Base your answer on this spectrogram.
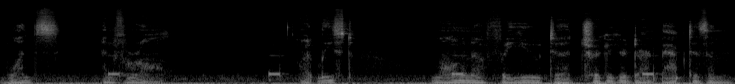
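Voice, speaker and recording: Male actor as tender werewolf boyfriend, extremely low breathy voice, slow halting delivery, ASMR roleplay, clearly noisy recording. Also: flat delivery. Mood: determined, grave. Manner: halting, slow, soft-spoken with long pauses. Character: protective, world-weary young male werewolf boyfriend, devoted and tender.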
